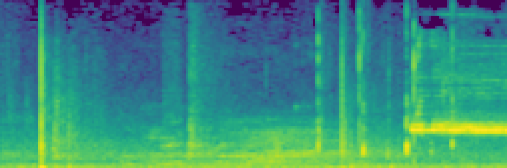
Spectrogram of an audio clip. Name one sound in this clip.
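Young men shout to each other across an outdoor court.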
